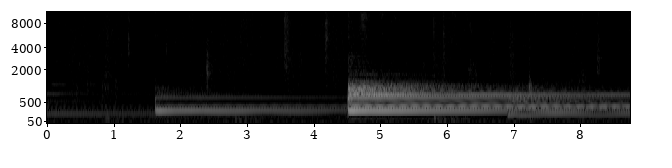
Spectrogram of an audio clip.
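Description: Slow chords played on a digital piano, each struck chord held and ringing on as it fades slowly. New chords come in about a second and a half in, more loudly at about four and a half seconds, and again near seven seconds.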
